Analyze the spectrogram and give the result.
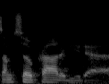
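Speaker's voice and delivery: mock, very flat, low deadpan monotone. Recounting his daughter's reply after he let it go, imitating a very flat tone. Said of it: "she very flatly says".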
